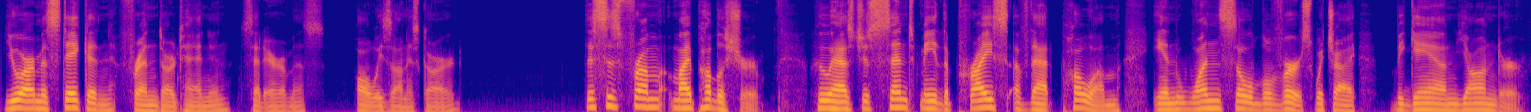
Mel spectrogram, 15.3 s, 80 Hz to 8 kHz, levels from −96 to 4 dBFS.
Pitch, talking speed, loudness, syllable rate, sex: 120 Hz, 135 wpm, -20 LUFS, 4.2 syllables/s, male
